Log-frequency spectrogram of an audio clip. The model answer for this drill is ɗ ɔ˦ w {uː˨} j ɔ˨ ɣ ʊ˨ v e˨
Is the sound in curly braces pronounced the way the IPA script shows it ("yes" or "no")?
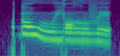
yes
